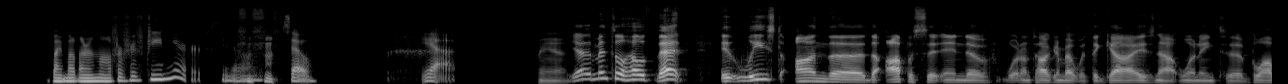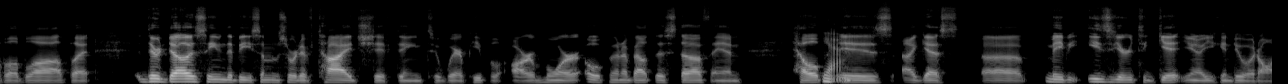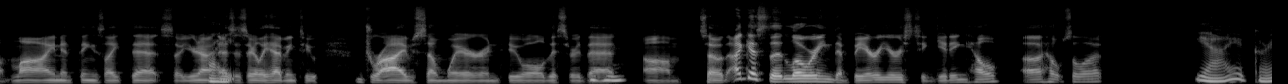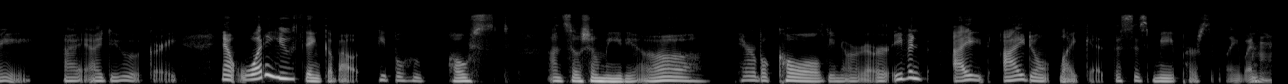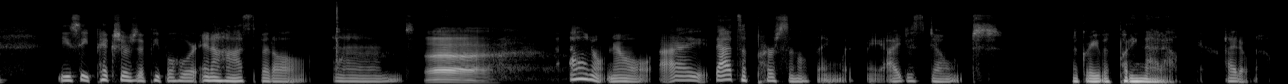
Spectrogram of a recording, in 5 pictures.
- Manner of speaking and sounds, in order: chuckle; groan; lip smack; sigh
- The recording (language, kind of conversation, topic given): English, unstructured, How should I decide who to tell when I'm sick?
- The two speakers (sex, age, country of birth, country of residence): female, 55-59, United States, United States; male, 35-39, United States, United States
